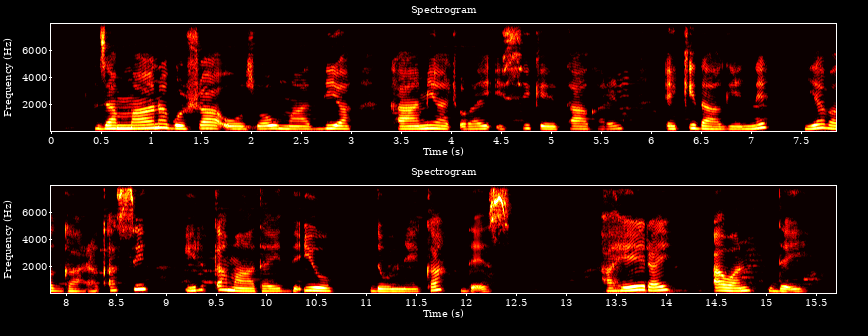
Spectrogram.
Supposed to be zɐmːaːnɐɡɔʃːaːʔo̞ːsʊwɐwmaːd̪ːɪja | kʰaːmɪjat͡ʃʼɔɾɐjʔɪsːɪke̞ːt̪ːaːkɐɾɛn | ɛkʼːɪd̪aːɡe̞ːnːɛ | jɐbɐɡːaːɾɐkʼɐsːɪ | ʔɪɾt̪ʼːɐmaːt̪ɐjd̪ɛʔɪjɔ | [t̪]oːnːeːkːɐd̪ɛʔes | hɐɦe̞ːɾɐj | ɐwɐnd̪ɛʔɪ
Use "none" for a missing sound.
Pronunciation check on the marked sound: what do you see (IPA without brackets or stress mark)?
d̪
